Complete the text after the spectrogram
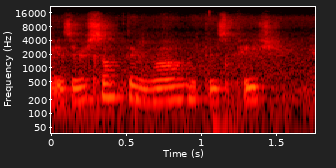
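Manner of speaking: acted whispering. Speaker acting out what a man whispered to them, retelling a whisper. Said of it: "he whispers to you".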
